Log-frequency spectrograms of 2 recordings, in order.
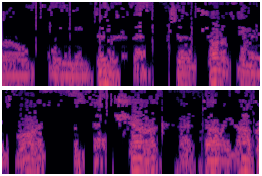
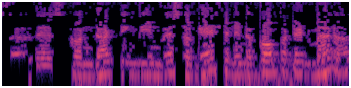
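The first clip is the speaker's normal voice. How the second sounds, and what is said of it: Put-on Indian accent. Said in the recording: “Doing my Indian voice.”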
